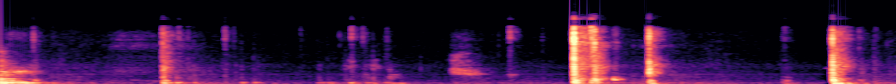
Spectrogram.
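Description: Computer keyboard being typed on, a few separate keystrokes with a quick run of three near three seconds in.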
